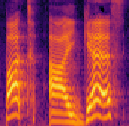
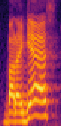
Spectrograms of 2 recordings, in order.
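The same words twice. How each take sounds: First: The words are said separately, not linked. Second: The words flow together as one linked unit. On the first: The speaker calls it wrong. "이게 아니라" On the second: The speaker calls it right. "여기도 하나의 세트가 돼야 됩니다"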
